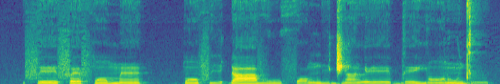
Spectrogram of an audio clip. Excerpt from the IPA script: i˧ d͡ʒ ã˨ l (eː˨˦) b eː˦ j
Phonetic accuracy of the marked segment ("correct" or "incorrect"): incorrect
